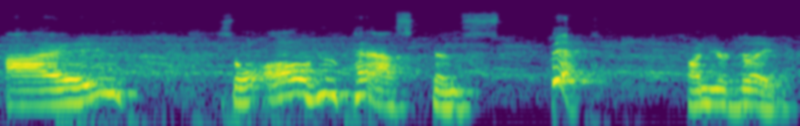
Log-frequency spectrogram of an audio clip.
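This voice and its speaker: A man's voice: fairly high pitch, big pitch swings, extremely slow, pushed and bright, full character voice, low-quality recording. A man playing a gloating, merciless gallows executioner, jeering in archaic old-time radio horror style. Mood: gloating, loud. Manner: jeering, crowing, archaic speech. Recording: home remote recording with clear background noise.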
